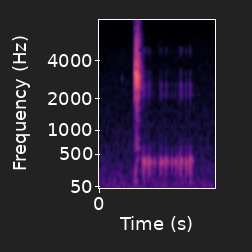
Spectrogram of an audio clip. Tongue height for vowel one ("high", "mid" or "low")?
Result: mid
